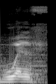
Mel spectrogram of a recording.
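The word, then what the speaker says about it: Guelph: meron sa sibuyas kabayan according sa study ng guf tama kong pronunciation yyan g u e l PH h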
